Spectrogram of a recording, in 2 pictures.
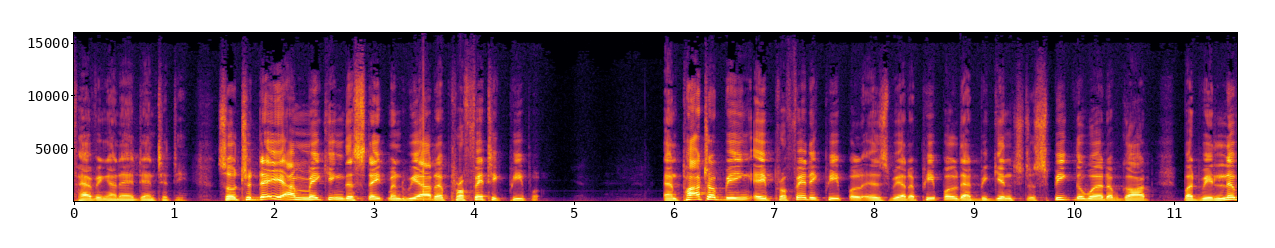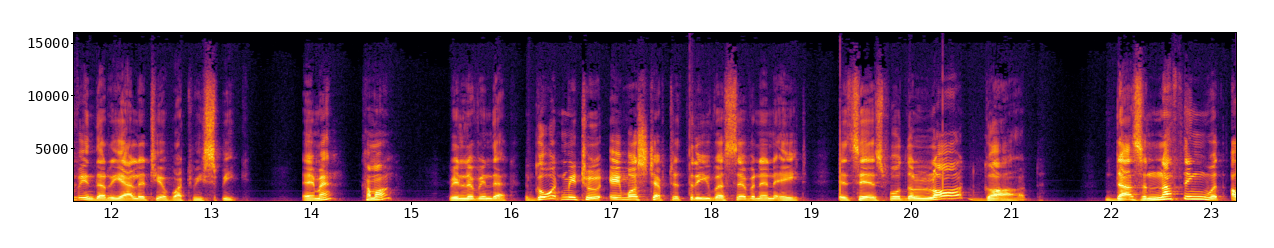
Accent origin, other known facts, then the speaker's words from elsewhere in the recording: South Africa; I'm a South African citizen. I'm loyal to this country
